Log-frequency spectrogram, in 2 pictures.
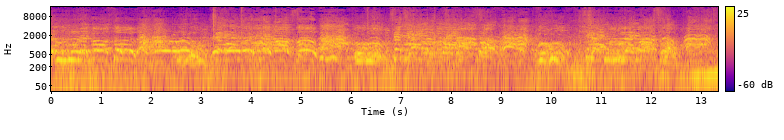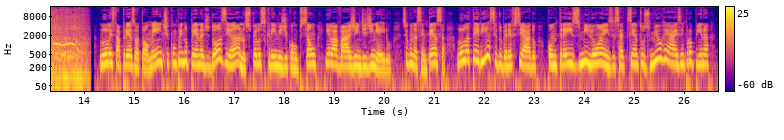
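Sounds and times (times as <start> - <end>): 
protesters shouting slogans: 0.0 - 14.2
speech: 14.6 - 26.6.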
